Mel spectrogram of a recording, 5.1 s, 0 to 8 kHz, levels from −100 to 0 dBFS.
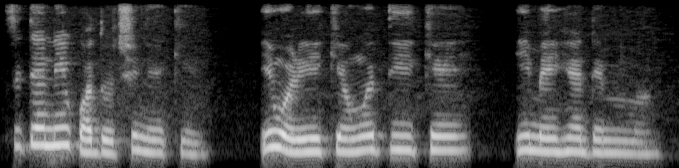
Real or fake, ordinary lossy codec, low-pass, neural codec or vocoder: real; none; 7.2 kHz; none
